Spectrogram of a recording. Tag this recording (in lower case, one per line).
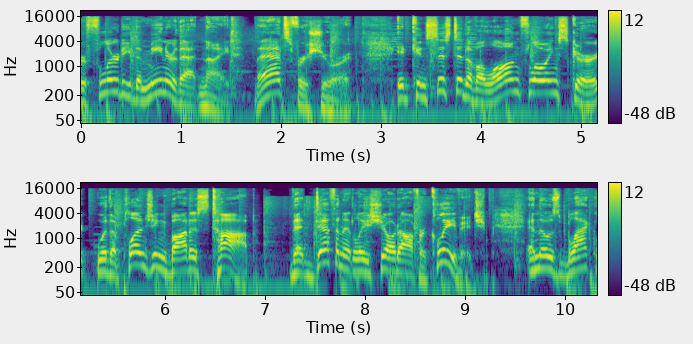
music
speech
